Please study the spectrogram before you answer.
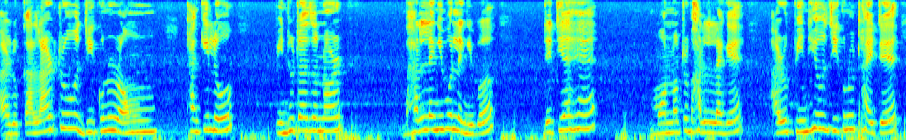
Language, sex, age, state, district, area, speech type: Assamese, female, 45-60, Assam, Sonitpur, urban, spontaneous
